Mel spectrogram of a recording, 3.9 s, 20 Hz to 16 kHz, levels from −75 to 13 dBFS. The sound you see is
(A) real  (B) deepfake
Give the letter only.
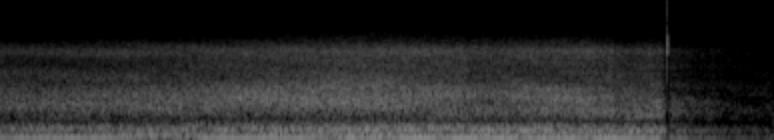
A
